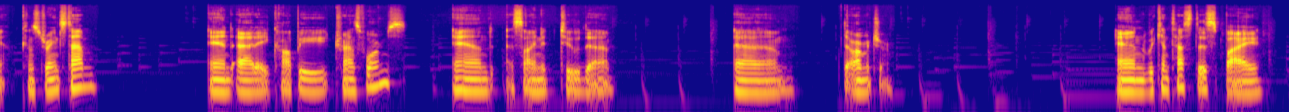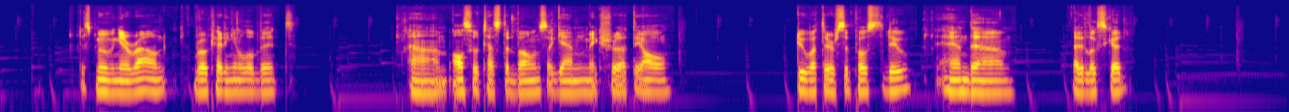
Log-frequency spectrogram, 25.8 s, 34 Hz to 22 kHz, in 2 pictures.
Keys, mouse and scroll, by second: 12.0 shift+middle click, 12.4 scroll up 1, 12.4 middle click, 12.8-13.4 scroll down 1, 13.4 r, 14.7 ctrl+z, 15.0 g, 16.1 ctrl+z, 16.2 scroll up 1, 16.3 middle click, 16.7 ctrl+Tab, 17.4 right click, 17.7 scroll up 1, 17.9 shift+middle click, 18.2 r, 19.9 ctrl+z, 20.2 middle click, 20.5 shift+middle click, 21.1 right click, 21.9 g, 23.6 ctrl+z, 23.8 scroll down 1, 24.0 shift+middle click, 24.0-24.4 shift+scroll, 24.4 right click, 24.7 middle click, 25.2 g.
